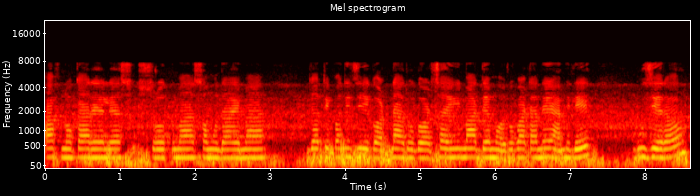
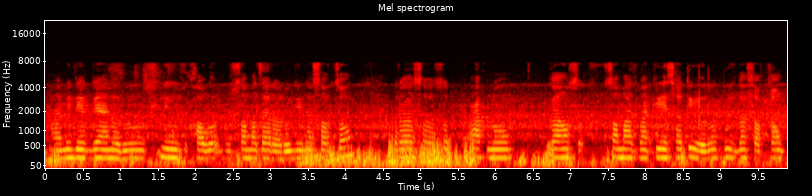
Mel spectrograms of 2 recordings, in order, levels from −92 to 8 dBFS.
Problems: background conversations at intervals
